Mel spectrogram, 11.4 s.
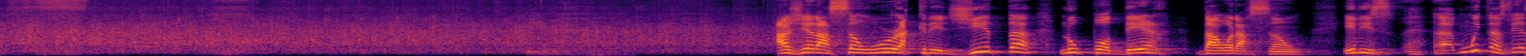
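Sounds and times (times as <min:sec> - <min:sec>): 
audience applause: 0:00.0 - 0:06.3
speech: 0:05.8 - 0:11.4.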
